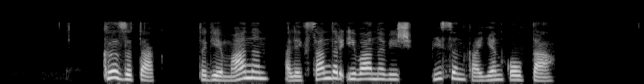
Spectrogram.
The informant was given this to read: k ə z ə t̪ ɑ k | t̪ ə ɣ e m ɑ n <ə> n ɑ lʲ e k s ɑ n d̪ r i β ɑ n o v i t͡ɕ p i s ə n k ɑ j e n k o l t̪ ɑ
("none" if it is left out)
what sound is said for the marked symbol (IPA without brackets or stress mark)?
ə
